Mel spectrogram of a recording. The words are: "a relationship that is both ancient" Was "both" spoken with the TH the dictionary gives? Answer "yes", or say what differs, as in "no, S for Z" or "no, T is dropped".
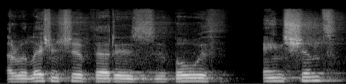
yes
